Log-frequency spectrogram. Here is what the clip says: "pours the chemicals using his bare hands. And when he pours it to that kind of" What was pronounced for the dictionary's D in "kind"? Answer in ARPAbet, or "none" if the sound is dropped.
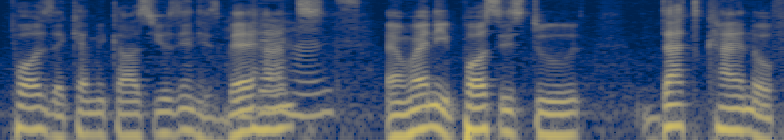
D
